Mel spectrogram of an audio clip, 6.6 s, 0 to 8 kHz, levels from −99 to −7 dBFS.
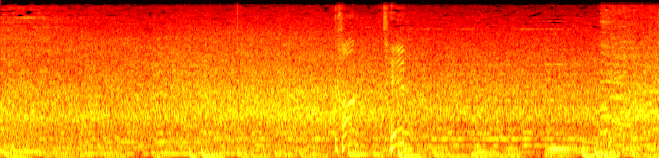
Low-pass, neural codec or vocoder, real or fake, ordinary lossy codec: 7.2 kHz; none; real; none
